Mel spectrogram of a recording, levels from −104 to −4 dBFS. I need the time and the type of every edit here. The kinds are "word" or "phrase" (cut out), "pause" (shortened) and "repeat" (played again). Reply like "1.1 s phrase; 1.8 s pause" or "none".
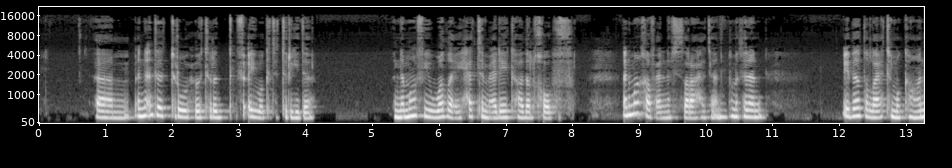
10.3 s word

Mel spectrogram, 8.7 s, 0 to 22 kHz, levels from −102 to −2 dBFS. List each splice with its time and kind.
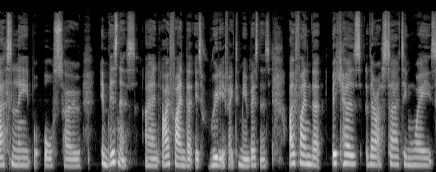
6.5 s pause

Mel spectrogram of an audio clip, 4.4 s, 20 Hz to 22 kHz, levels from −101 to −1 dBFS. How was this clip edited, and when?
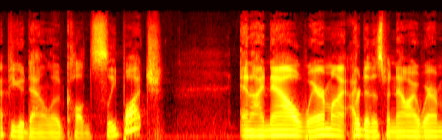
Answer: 3.5 s word

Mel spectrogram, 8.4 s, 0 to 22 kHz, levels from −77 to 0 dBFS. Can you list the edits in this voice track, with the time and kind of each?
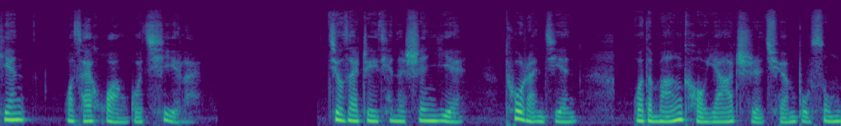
none

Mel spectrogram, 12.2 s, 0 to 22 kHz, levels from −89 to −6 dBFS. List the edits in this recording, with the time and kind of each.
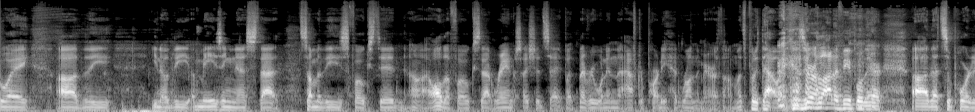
4.4 s word; 6.4 s word; 7.2 s word

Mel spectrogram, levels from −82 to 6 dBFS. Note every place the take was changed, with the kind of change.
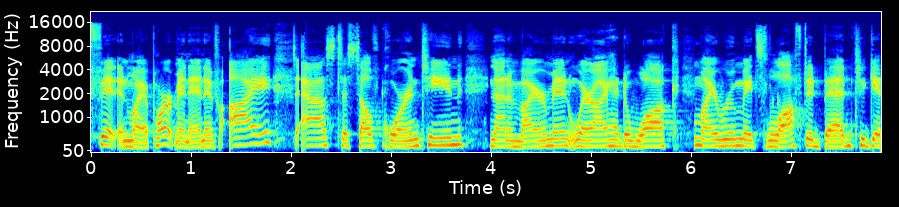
2.0 s word; 4.0 s word; 6.0 s word

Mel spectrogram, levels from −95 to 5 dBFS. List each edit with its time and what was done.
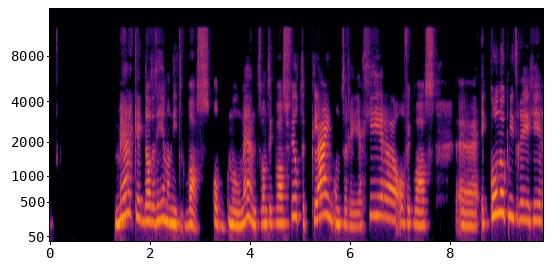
2.7 s word; 3.6 s word

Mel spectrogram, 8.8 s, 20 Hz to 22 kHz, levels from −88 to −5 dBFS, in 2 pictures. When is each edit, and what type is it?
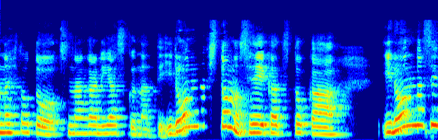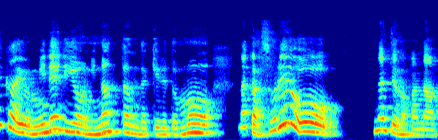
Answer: none

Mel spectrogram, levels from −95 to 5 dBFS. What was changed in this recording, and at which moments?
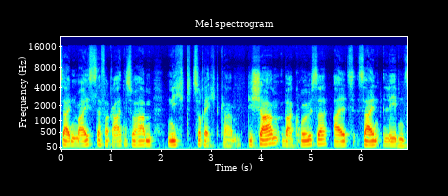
3.7 s pause; 5.4 s pause

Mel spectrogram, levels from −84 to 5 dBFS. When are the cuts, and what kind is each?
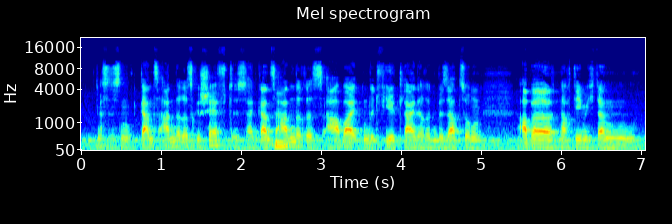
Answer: none

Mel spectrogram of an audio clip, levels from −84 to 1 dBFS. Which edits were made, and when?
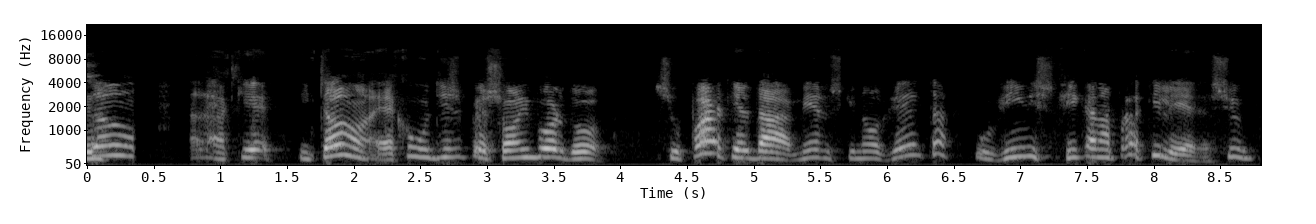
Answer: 6.6 s pause; 7.3 s pause

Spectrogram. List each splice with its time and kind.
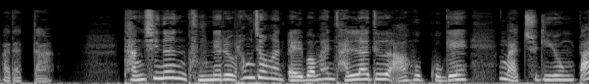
1.9 s word; 2.3 s word; 2.8 s word; 3.3 s word; 5.0 s word

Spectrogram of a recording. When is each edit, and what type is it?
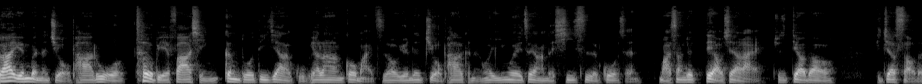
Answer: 6.5 s pause

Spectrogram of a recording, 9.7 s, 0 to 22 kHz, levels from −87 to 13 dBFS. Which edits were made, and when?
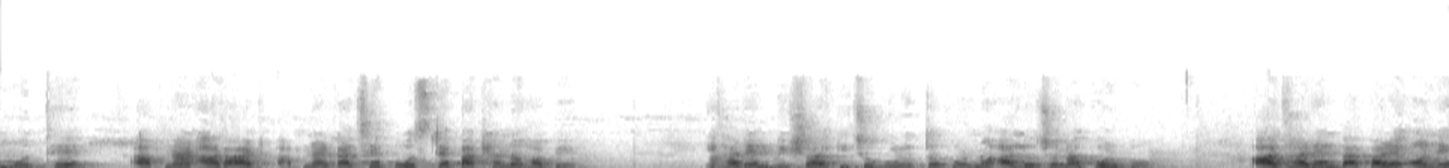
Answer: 1.5 s word; 4.7 s phrase

